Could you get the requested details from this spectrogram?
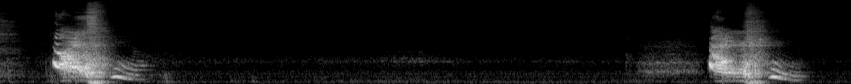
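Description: Two forceful voiced sneezes about six seconds apart, with an inhaling wind-up before the second. Repeated sneezing from hay fever.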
